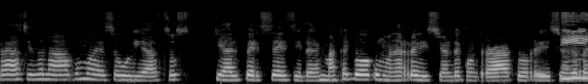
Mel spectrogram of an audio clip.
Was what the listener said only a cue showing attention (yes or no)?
no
